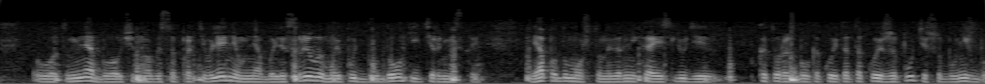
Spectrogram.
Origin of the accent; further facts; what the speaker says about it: Tobolsk, Tyumen Oblast, Russia; Детство прошло в Тобольске. Это город с такими еще со времен Российской империи тюремно-каторжанскими традициями.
